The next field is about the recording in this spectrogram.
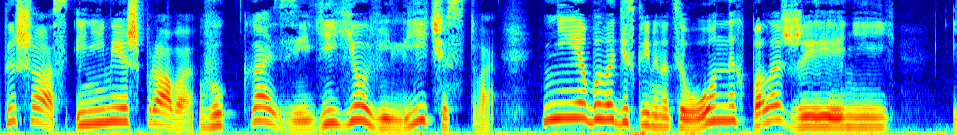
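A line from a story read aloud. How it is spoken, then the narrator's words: Unctuous, syrupy voice. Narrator (Russian): Елейным голосом напомнил Урбек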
